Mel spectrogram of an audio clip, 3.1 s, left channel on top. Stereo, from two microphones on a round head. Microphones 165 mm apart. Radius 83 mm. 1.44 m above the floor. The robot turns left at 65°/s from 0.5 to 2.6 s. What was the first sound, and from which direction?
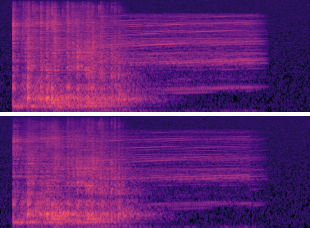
Crushing, 45° left.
